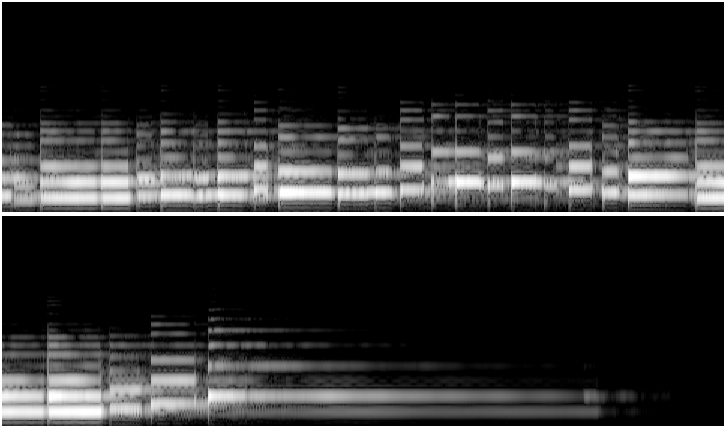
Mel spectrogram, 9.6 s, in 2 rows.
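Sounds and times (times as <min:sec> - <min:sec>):
Irish mandolin in D dorian: 0:00.0 - 0:07.4.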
